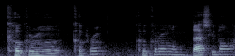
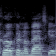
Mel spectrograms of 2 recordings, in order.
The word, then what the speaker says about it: Kuroko no Basket: I mean, there was the Kokoro basketball? I cannot pronounce that. Kuroko no Basket.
